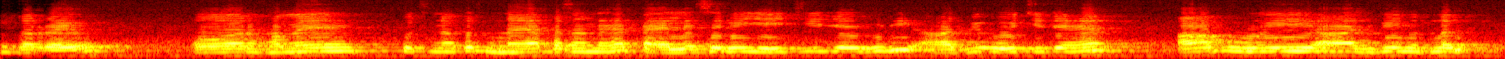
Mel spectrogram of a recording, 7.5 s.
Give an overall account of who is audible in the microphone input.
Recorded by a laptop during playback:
echo only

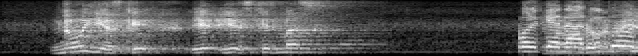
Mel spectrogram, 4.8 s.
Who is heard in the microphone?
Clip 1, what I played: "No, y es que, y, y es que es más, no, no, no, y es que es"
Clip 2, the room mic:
both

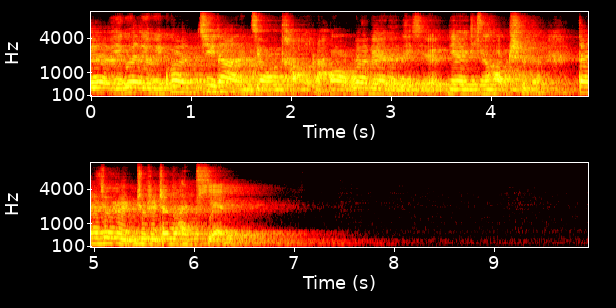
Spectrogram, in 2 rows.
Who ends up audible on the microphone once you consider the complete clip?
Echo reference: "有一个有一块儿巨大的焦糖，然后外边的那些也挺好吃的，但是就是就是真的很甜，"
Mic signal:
echo only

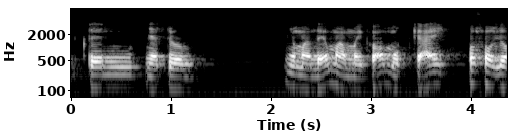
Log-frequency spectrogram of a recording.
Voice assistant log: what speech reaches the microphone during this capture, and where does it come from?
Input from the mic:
echo only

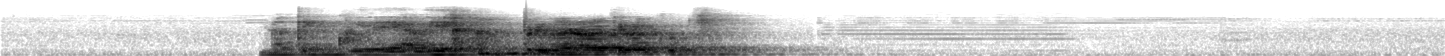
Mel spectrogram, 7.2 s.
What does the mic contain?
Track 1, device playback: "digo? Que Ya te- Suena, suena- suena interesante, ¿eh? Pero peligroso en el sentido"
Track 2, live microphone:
user only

